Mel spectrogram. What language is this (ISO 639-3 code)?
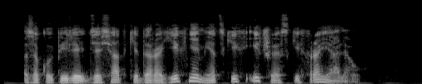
bel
